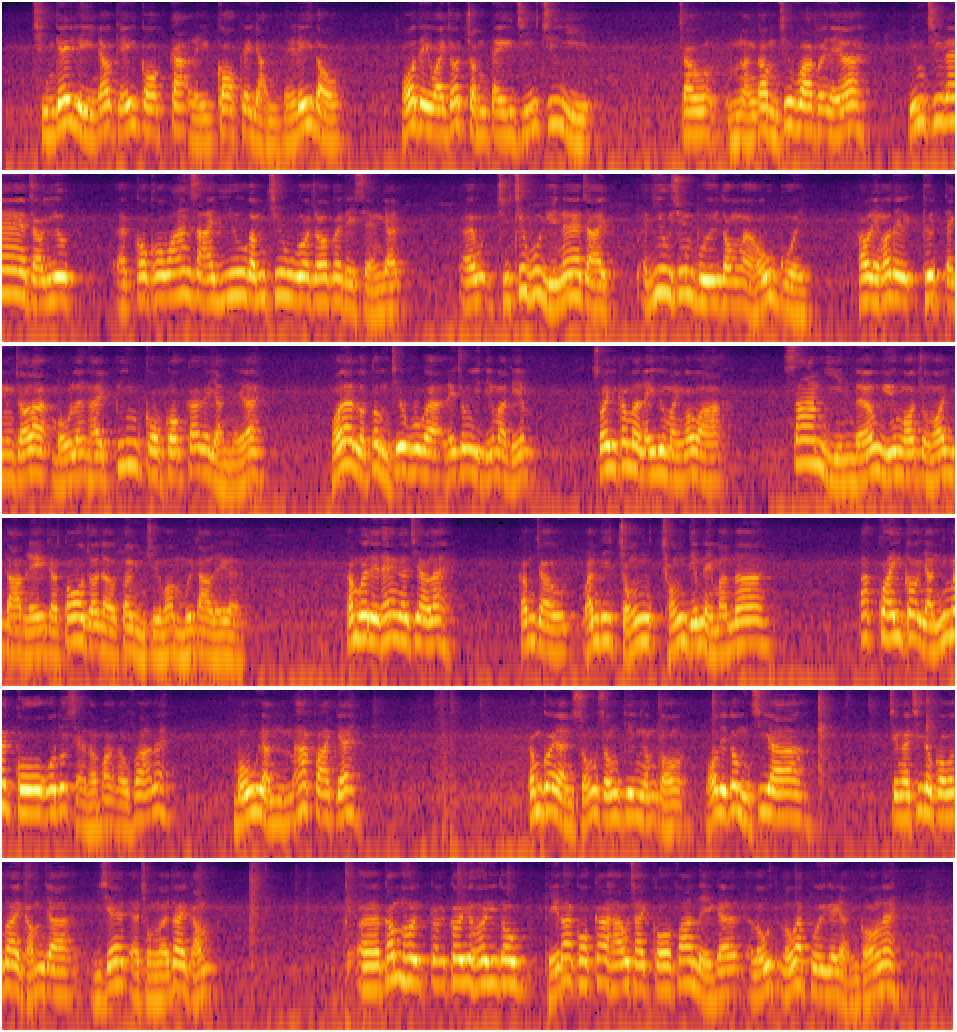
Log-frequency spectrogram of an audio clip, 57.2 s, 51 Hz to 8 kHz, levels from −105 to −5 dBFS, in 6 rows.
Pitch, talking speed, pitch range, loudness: 175 Hz, 245 characters per minute, 150-200 Hz, -20 LUFS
